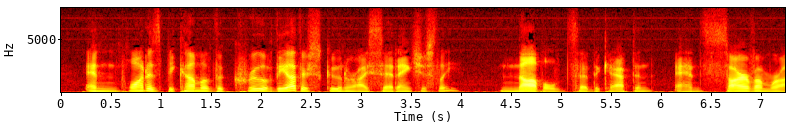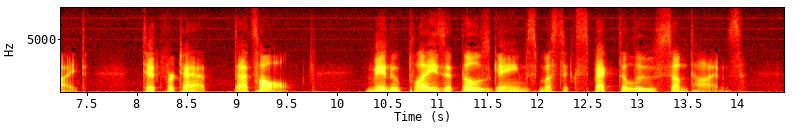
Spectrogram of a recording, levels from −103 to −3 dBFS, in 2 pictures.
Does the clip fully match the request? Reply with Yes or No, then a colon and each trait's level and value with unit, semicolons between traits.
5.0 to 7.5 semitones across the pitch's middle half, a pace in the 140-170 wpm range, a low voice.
Yes: average, 5.3 semitones; average, 160 wpm; low, 120 Hz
